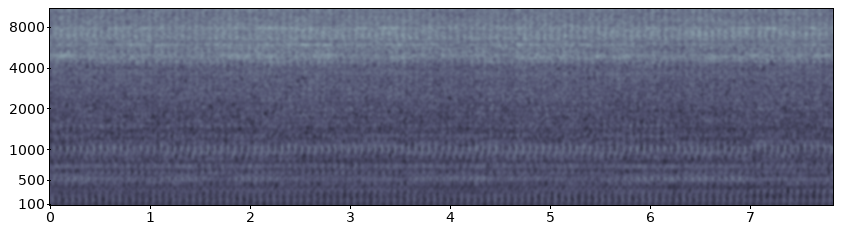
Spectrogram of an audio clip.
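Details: 1987 John Deere SX75 lawn tractor, battery charger attached, after fuel system work: even steady chugging near four beats a second with no misses or surging; engine running cleanly.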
